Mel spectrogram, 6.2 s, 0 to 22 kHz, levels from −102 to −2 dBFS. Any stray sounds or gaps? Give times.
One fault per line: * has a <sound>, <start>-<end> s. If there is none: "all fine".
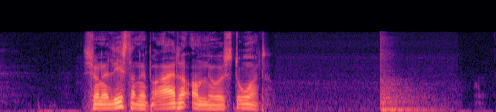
* has a thud, 4.7-5.7 s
